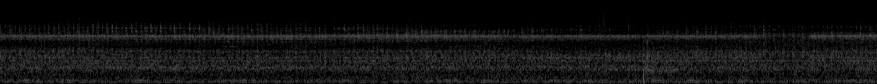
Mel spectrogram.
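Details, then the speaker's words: Steady high-pitched whine with faint hiss as an intraoral scanner takes a digital scan of the teeth during a new-patient dental check-up, before an OPG. "cool going take a digital scan of your teeth"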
